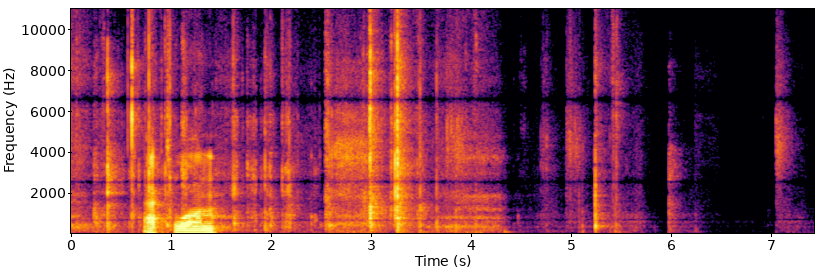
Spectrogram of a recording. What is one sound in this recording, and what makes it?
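Game pieces clatter and cards rustle as they are handled on a table.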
